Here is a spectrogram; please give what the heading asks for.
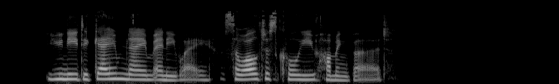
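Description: Throughout, the speech sounds dull and gurgling, with granular distortion and nothing above 13.1 kHz, likely MP2 compression at a low rate, around 56 kbps.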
